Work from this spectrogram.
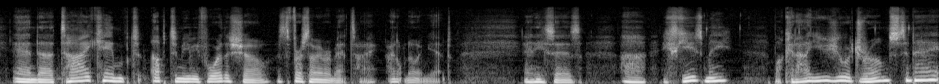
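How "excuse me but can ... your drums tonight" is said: put-on really thick Mississippi accent, pitched up. Retelling a drummer asking him before a show, in Ty's thick Mississippi accent. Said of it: "Really thick Mississippi accent".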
